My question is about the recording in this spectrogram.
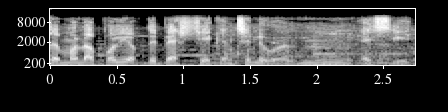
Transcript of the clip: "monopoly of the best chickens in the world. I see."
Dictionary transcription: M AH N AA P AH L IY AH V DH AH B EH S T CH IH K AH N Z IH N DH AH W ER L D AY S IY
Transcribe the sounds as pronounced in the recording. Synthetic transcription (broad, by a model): M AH N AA P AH L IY AH V DH AH B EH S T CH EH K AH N S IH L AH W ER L AY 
